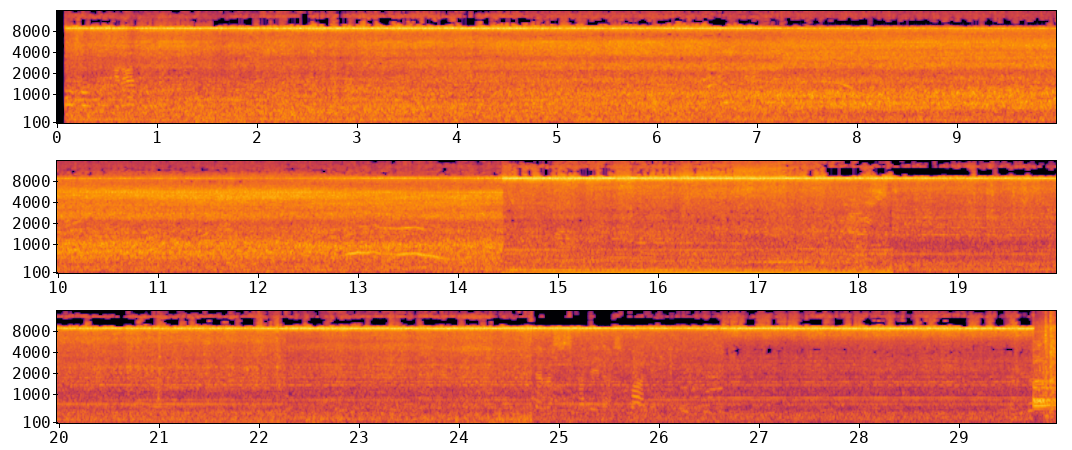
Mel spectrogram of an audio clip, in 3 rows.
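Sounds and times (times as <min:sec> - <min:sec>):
people's voices: 0:00.1 - 0:03.2, 0:05.8 - 0:08.9, 0:17.5 - 0:18.4, 0:24.7 - 0:27.4
aircraft engine noise: 0:00.1 - 0:29.9
steady low hum: 0:14.0 - 0:29.9.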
